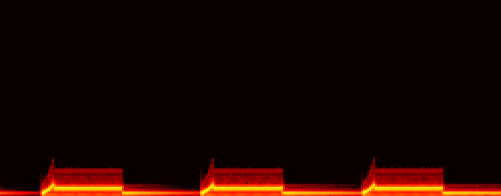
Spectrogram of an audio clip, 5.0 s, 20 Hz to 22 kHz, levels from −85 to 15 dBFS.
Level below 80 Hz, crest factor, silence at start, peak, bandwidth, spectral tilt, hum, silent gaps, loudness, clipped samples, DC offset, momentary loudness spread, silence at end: -50 dBFS; 14 dB; 0 s; -4 dBFS; 3.2 kHz; -10 dB/octave; none; none; -17 LUFS; under 0.1%; under 0.1%; 11 LU; 0 s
